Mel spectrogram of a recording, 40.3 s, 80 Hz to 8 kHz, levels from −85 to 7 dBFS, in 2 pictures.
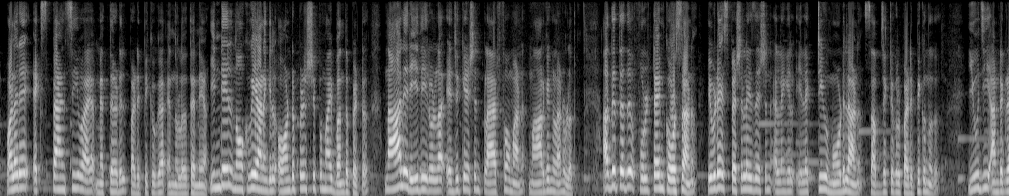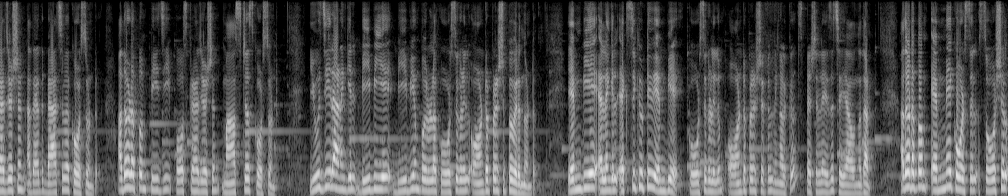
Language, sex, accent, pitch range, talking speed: Malayalam, male, native, 145-185 Hz, 105 wpm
